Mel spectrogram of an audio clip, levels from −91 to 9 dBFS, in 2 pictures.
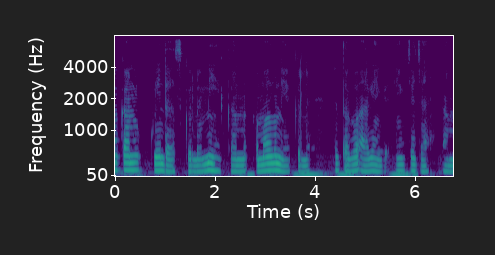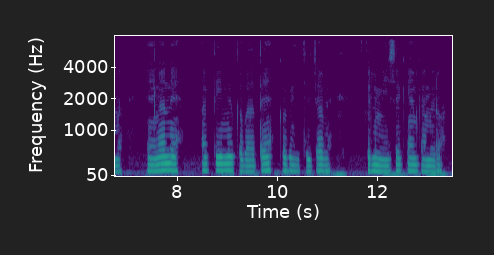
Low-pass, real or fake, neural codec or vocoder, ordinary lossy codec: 7.2 kHz; real; none; none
